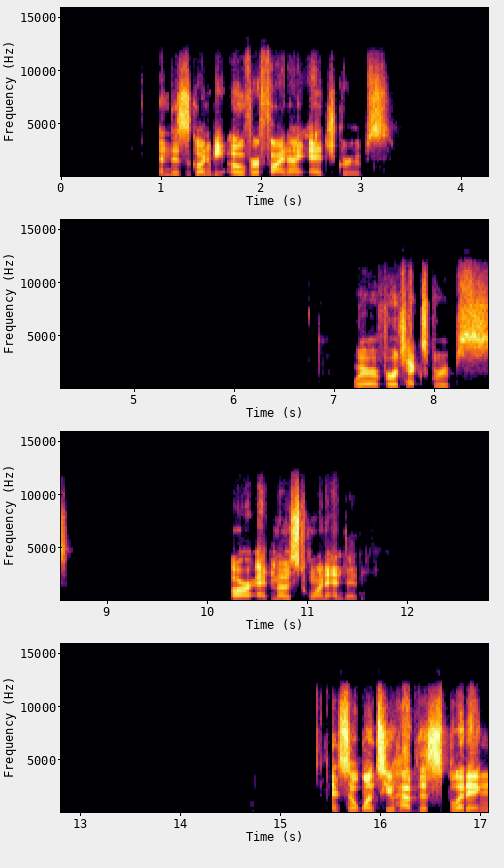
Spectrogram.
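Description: A man speaks calmly into a microphone, heard through an online call, in short bursts with pauses.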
